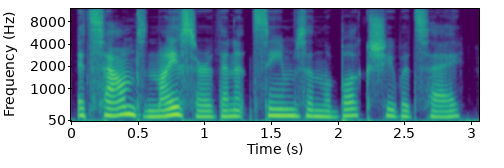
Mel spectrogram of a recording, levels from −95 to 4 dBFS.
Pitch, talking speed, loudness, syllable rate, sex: 185 Hz, 235 wpm, -19 LUFS, 4.6 syllables/s, female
